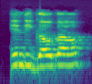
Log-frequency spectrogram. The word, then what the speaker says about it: Indiegogo: It says, the Indiegogo.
